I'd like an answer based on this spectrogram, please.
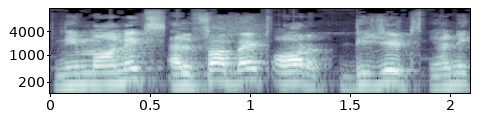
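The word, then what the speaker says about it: mnemonics: योग्य बात है कि यहां पर इसकी स्पेलिंग स्टार्ट होती है उनसे जब पीएम साइलेंट होता है इसे पढ़ा जाता है निमोनिक्स निमोनिक्स अल्फाबेट और डिजिट यानी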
